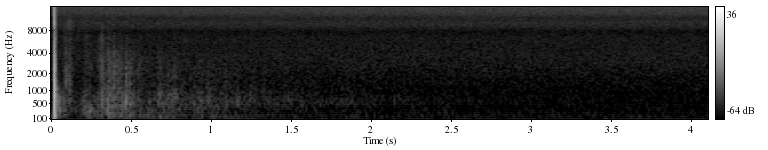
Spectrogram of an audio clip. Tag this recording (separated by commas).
Fireworks, Explosion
